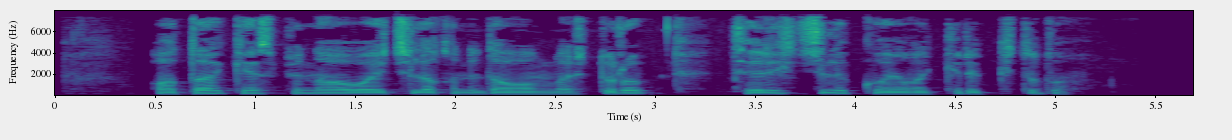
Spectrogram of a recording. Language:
Uyghur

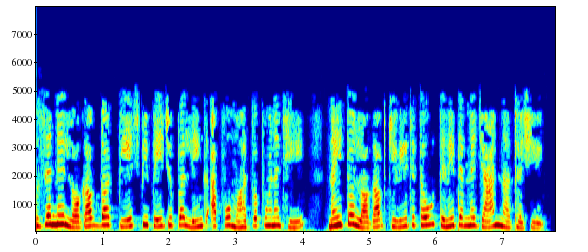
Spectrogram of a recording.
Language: Gujarati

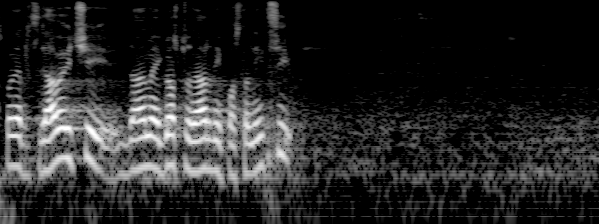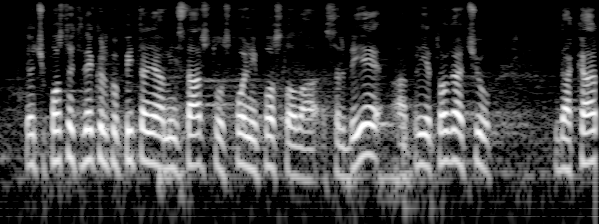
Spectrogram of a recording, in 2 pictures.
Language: Serbian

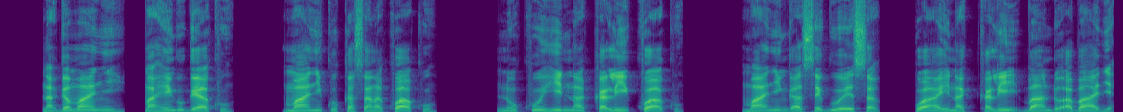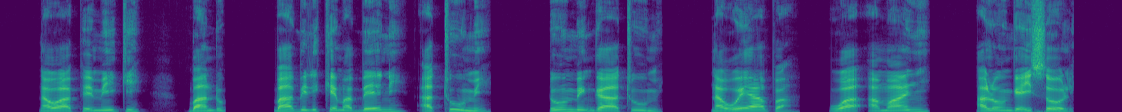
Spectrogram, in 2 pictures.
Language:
Matengo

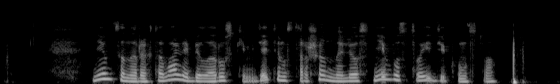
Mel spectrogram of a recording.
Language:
Belarusian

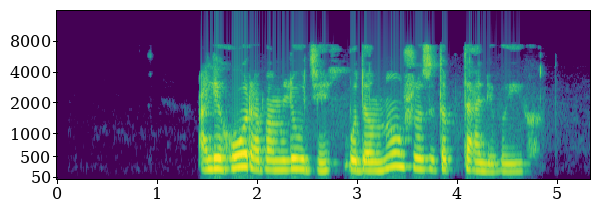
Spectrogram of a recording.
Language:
Belarusian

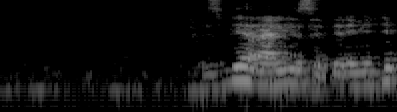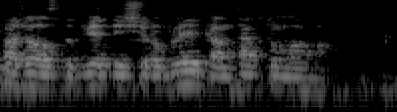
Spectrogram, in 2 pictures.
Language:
Russian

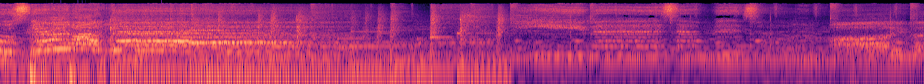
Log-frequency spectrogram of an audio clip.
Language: Amharic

